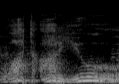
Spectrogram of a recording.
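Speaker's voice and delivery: imitated shopkeeper's question. Doner guy quizzes customer on origins, slow and probing. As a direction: stretch it out slowly in the shopkeeper's voice. Shopkeeper asks, then asks bigger.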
